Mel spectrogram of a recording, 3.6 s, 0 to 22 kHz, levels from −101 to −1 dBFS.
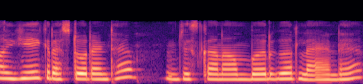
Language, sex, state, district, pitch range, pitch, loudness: Hindi, female, Uttar Pradesh, Lalitpur, 245-275 Hz, 255 Hz, -16 LUFS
